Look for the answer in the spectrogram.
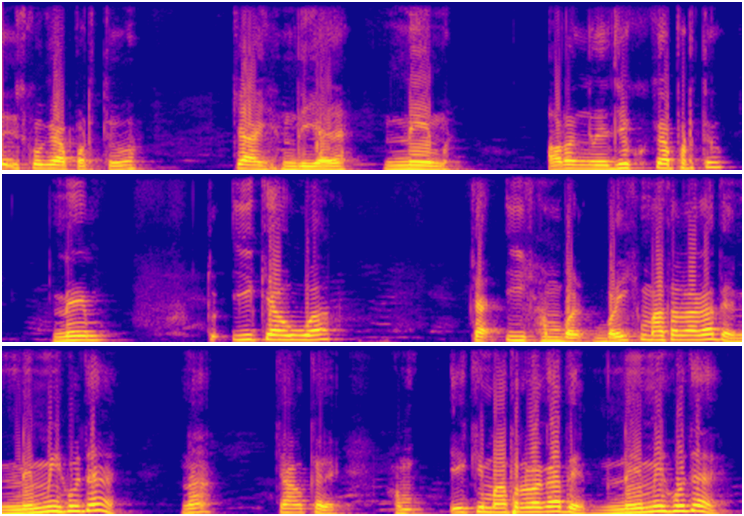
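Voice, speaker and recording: A man with a slightly raised voice teaches reading to children. He keeps asking the class questions and answering them himself, and he spells words out slowly, one letter at a time. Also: sits high, warm tone.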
